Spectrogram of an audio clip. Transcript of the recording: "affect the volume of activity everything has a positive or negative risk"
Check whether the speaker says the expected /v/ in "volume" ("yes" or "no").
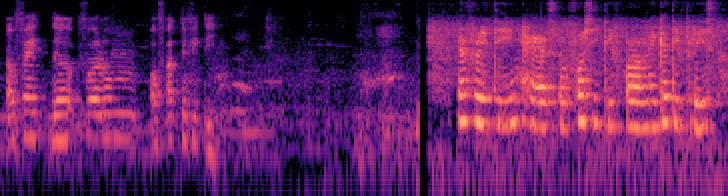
no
